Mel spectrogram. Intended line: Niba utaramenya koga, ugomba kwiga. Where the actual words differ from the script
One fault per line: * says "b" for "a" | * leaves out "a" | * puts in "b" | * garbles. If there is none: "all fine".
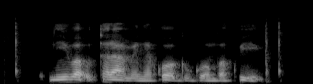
all fine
